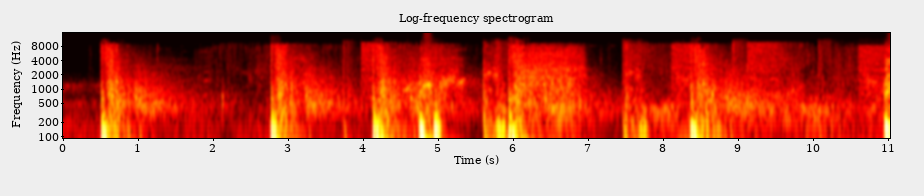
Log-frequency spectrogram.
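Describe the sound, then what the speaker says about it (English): Gunfire in The Outer Worlds video game, aimed at bushes: several sharp bursts of shots at irregular intervals, loud and close, with a mechanical rattle between volleys and no talk. "I'm just shooting at bushes."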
